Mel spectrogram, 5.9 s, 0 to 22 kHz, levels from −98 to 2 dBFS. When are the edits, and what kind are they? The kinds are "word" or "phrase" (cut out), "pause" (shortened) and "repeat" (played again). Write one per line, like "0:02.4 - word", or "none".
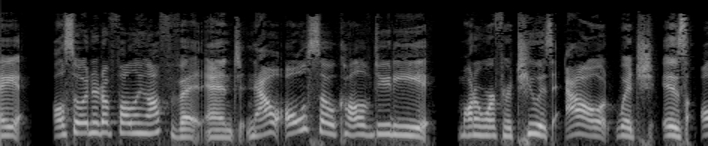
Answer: none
